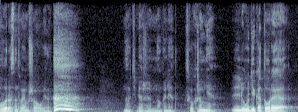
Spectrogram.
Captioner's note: gasps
